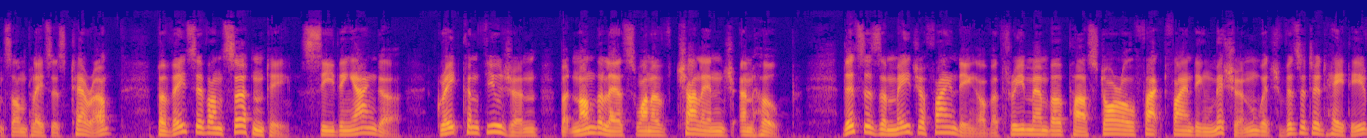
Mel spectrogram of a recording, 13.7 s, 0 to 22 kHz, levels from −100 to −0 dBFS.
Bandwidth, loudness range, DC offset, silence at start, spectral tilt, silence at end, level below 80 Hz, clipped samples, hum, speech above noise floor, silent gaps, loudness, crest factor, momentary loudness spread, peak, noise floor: 12.5 kHz; 2 LU; under 0.1%; 0 s; -5.5 dB/octave; 0 s; -54 dBFS; under 0.1%; none; 27 dB; none; -24 LUFS; 18 dB; 7 LU; -6 dBFS; -51 dBFS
